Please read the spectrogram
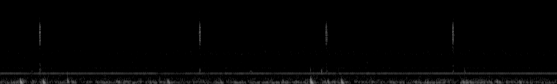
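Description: Faint, sharp ticks about every second and a half over a steady faint hum, in a truck cab with the ignition on and the engine not running, plus a few soft low thumps.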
